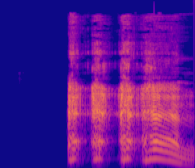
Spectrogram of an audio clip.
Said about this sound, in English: I imagine he's clearing his throat.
